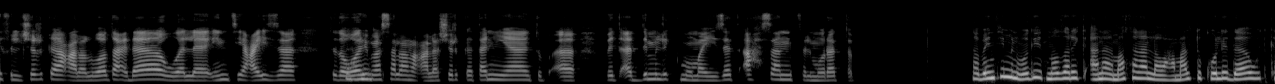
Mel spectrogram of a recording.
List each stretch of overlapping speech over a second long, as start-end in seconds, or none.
none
